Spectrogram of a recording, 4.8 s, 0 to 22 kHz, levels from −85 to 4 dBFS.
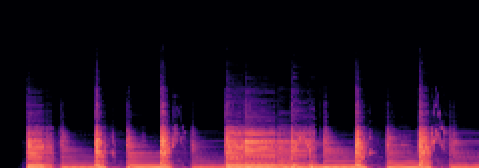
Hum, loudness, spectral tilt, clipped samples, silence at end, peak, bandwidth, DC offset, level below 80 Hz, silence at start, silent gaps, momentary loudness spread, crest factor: none; -18 LUFS; -5.5 dB/octave; under 0.1%; 0 s; 0 dBFS; 11 kHz; under 0.1%; -42 dBFS; 0.25 s; none; 8 LU; 20 dB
